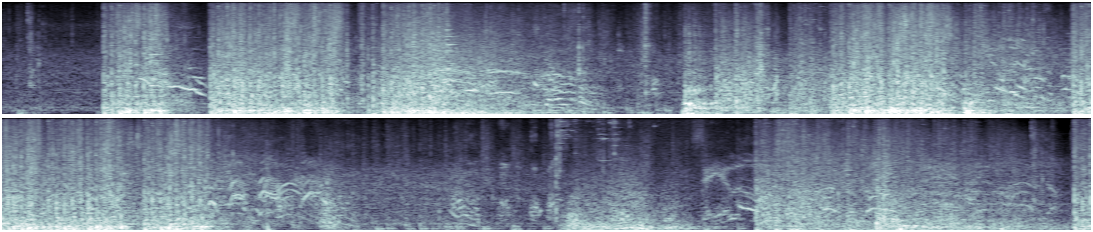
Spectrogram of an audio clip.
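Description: Machine guns fire in rapid, loud bursts.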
